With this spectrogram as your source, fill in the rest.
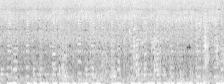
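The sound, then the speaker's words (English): Shrimp frying in a skillet, a steady, fairly loud sizzle with fine crackles and small pops running without a break, and no talking. “So we're gonna cook our shrimp about halfway, and then we're gonna build our sauce from that.”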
